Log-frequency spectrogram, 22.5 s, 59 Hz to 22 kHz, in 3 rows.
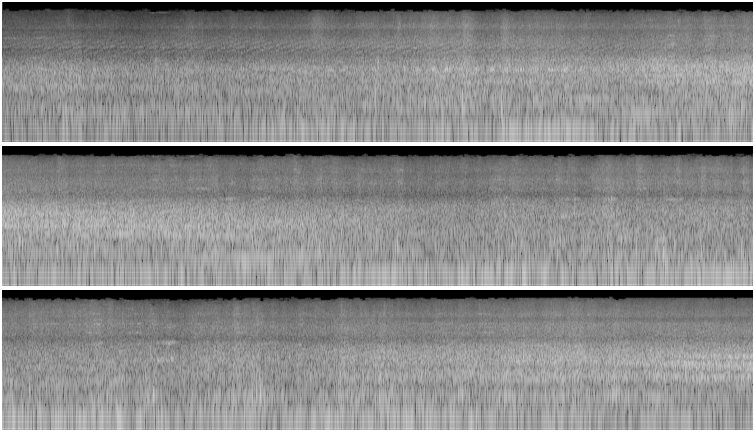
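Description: Class 444 Desiro electric multiple unit running past, a steady rumble of wheels on the rails that grows louder over the first few seconds as the train comes near.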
